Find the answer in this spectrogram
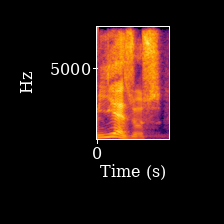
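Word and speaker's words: Jezus: In Polish, we call him Yesus. But if we were to pronounce his name the English way, we'd write it down as Jesus.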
